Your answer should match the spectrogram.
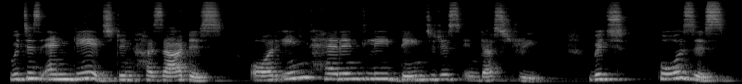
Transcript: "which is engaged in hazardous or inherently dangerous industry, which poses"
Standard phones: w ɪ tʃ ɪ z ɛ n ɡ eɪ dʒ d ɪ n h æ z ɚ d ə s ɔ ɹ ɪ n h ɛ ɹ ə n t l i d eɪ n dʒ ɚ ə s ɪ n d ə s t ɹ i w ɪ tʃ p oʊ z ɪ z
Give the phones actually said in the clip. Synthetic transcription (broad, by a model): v ɪ tʃ ɪ z ɛ n ɡ eɪ dʒ d ɪ n h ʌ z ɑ d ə s ɔ ɹ ɪ n h ɛ ɹ ə n t l i d eɪ n dʒ ɚ ə s ɪ n d ə s t ɹ i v ɪ tʃ p oʊ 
